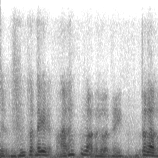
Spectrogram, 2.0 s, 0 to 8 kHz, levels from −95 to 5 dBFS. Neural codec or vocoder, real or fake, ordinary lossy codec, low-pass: codec, 16 kHz, 0.5 kbps, FreqCodec, smaller model; fake; Opus, 24 kbps; 7.2 kHz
